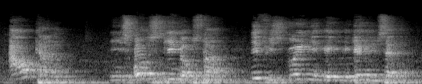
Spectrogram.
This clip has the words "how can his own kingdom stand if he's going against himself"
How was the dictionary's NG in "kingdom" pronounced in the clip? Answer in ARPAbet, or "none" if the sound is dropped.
none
